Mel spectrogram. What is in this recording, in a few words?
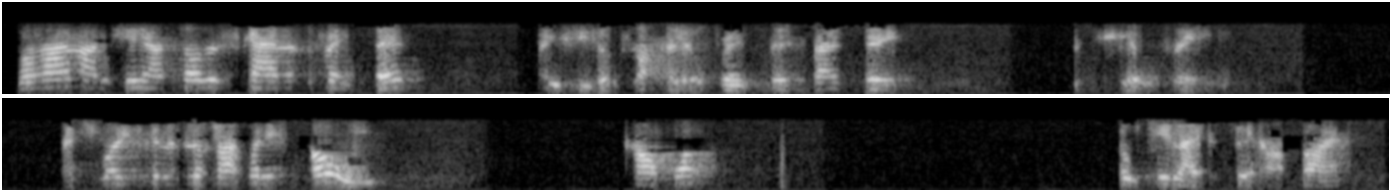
voicemail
